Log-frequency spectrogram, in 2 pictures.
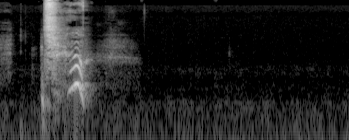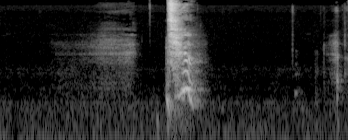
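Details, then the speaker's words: Two sharp sneezes about six seconds apart, each a quick in-breath then explosive burst, in a quiet room, during a sneeze attack while streaming; sneezing. "I need to stay muted for a minute because I am in the in the middle of another sneeze. Attack."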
